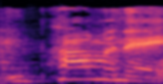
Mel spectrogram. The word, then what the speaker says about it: Hupomoné: Hupomoné.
